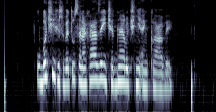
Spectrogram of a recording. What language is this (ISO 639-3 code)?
ces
